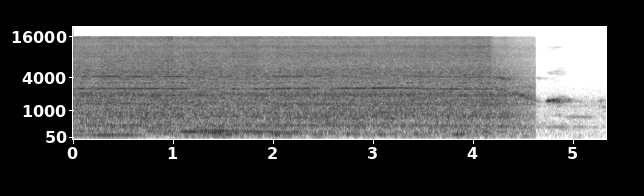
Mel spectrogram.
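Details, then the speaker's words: Lakoni Laguna 70 pressure washer (70 bar) under spraying load: a steady, loud, hissing whir from motor and pump, then it cuts off; the owner suspects the carbon-brush motor or low inlet pressure, not confirmed. "Okelah ya cukuplah ya suaranya juga cukup berisik karena ini masih pakai brush"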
